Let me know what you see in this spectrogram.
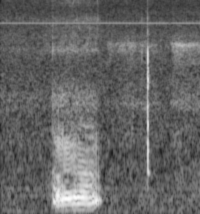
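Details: A single half-second rumbling snore on a breath, followed by quiet breathing; snoring.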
